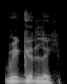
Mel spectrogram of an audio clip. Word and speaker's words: Wrigley: Why'd you put extra syllable in it? – Wrigleyville. – Wrigleyville. – Wrigley. – I've been to Wrigleyville. Did I do it again? Right across the street from Wrigley. – Can't hear it anymore. – It's two syllables, bro.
